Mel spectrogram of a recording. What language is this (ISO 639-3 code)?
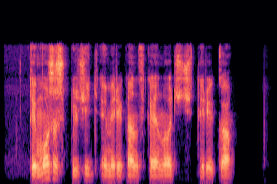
rus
